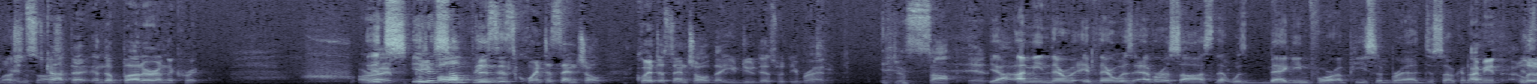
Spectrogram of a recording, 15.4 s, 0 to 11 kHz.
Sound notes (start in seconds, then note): 8.8 laugh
